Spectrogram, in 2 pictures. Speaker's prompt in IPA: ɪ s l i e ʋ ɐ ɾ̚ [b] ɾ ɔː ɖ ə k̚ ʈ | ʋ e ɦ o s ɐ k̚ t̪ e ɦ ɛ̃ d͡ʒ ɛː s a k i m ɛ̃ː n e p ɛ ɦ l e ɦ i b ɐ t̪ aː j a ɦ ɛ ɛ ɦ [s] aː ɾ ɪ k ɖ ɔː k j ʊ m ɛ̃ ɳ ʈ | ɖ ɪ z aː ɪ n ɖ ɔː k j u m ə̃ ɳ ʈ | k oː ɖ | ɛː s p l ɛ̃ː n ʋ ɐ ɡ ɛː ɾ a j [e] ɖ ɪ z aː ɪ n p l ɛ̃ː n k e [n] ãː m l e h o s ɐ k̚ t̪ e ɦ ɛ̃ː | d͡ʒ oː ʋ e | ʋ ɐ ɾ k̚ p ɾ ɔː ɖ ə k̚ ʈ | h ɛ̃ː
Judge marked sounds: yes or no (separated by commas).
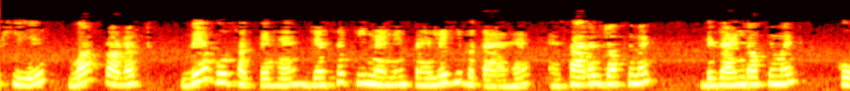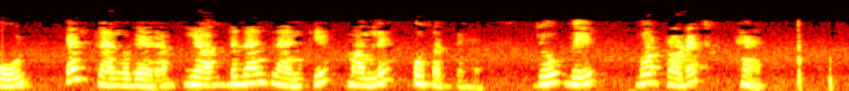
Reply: no, yes, no, no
